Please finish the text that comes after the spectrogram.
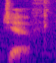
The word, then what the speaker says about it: GIF: i think yeah okay the guy who created them said it's supposed to be pronounced jiff but i associate that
